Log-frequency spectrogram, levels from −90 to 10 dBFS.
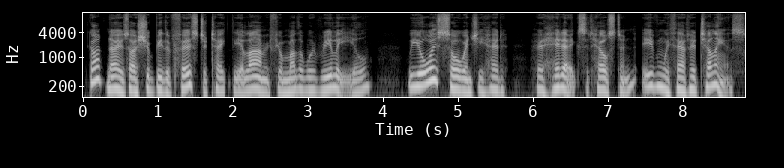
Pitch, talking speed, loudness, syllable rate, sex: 170 Hz, 215 wpm, -18 LUFS, 5.7 syllables/s, female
